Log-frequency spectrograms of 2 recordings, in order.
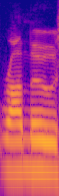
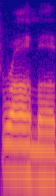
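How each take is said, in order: First: The name ends with an 'oo' sound. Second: The name ends with an 'ah' sound. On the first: This is a habitual reading from the spelling. "I've been calling it Ramu since I was like eight years old" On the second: This is how the name is officially pronounced. "as his name is pronounced as Rama"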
